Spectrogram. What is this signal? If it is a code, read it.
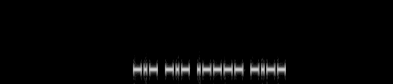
Morse code, heard as a keyed tone, about 46 wpm, 700 Hz. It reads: KK1Y
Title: USA Call Signs - 4 Characters - Repeated 2x - 45wpm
